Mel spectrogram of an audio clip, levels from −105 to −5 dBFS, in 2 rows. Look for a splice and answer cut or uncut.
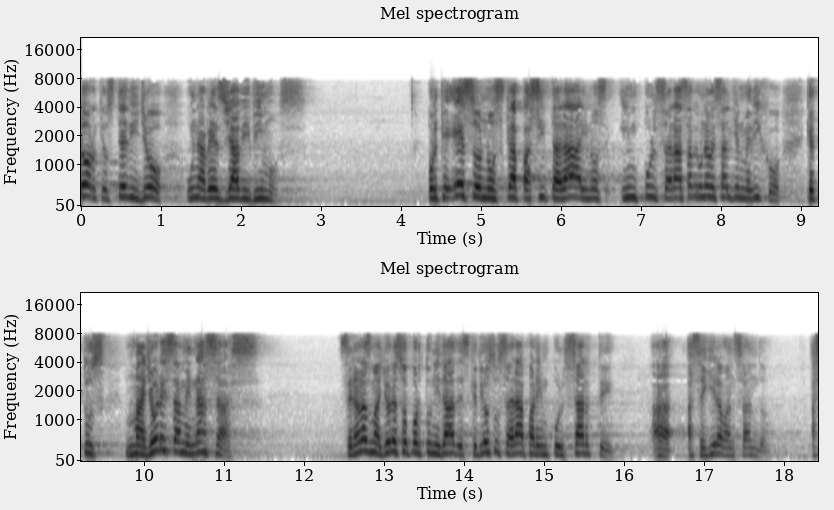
cut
